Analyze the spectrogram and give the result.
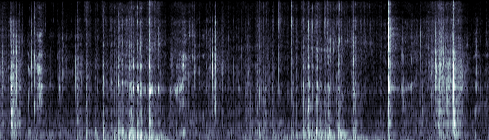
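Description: A dry, solid, hand-sized purple Palmolive bar soap held in the hand is scraped and shaved with a metal utility knife blade, producing shavings. Quiet, irregular, crisp scratching and crackling strokes come with sharp bright clicks, mostly in the high range with little low end.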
